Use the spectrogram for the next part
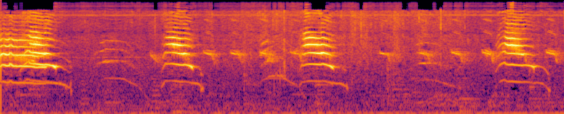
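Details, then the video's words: Kitten meowing, said to be calling to attract other cats: four high, thin mews about a second apart, each a short rising-then-falling cry with bright overtones, over a faint low hum. "Baby cat meowing to attract cats"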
